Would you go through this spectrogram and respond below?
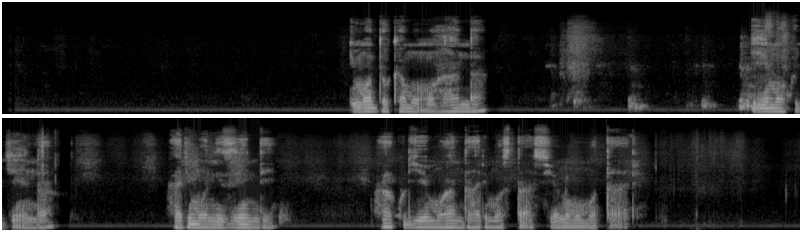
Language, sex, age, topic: Kinyarwanda, male, 25-35, government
